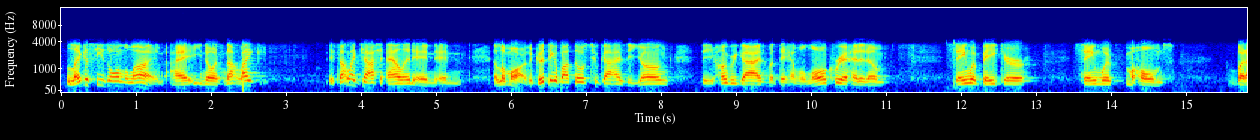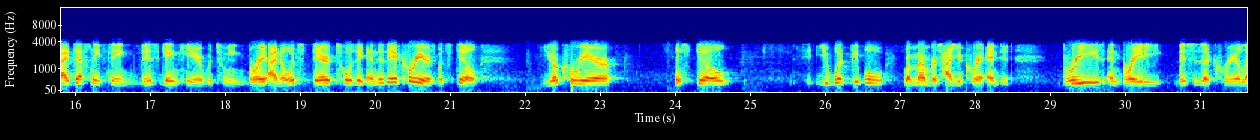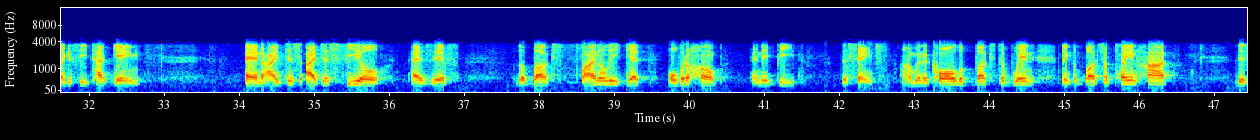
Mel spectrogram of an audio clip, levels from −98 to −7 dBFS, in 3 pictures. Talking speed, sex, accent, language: 160 wpm, male, American, English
